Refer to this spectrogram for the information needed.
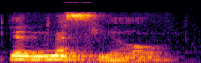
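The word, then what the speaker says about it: Hjelmslev: لوی یلمزلو البته اینو بهتره که سه بنویسم یلمسلو لوی یلمسلو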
